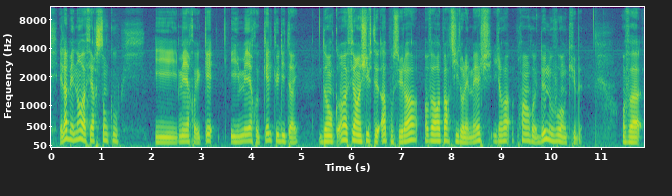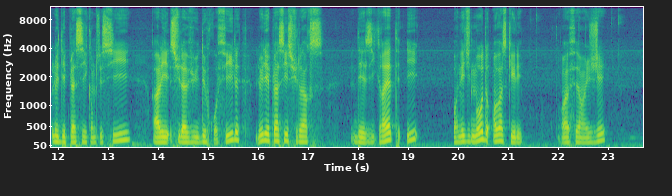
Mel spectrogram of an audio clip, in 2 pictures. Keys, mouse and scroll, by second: 5.2 shift+a, 10.7-11.0 shift+scroll down 4, 11.0-11.8 scroll up 1, 11.8-13.4 drag, 13.4 KP_3, 14.5-15.1 ctrl+scroll up 5, 16.0-17.5 drag, 17.5 scroll up 1, 17.7-18.3 scroll down 3, 18.3-18.8 scroll up 2, 18.8 Tab, 20.2 s, 21.9 g.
